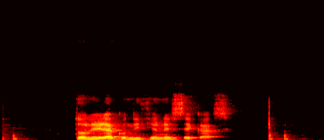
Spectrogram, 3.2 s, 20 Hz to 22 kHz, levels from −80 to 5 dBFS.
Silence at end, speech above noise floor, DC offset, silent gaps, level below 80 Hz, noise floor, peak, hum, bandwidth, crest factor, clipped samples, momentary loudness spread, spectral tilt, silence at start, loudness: 0.35 s; 48 dB; under 0.1%; none; -68 dBFS; -73 dBFS; -8 dBFS; none; 7.6 kHz; 20 dB; under 0.1%; 25 LU; -5 dB/octave; 0.15 s; -25 LUFS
